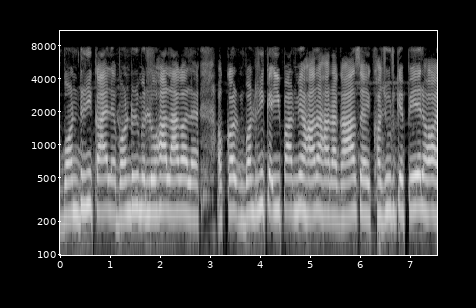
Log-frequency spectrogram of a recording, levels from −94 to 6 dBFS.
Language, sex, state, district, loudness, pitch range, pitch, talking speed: Magahi, female, Bihar, Samastipur, -15 LUFS, 230-250 Hz, 240 Hz, 180 wpm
